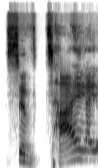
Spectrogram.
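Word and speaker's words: Tsai: The Squawk Box Barclays Center, owner of the Nets, Joe Sivtai, I think it's pronounced, but they were doing a one-on-one interview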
